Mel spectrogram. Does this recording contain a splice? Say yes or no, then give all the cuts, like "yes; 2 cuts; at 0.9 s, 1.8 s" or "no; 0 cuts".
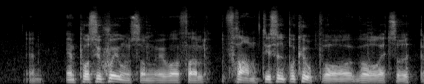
yes; 1 cut; at 2.1 s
